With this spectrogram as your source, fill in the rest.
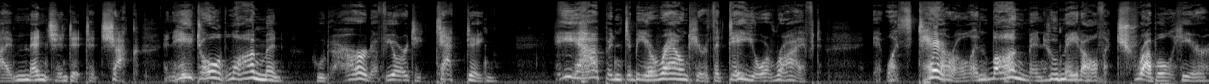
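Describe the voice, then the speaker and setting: A put-on character voice, hoarse and croaky, swings widely in pitch and shifts a lot in loudness. The pace stays moderate. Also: woman, medium pitch for a woman. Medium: read story. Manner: fierce, sharp-tongued.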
